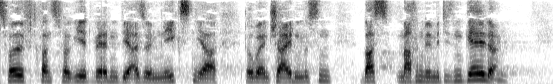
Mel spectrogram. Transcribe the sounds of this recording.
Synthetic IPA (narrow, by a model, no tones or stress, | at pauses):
t͡sv̥œlftʁ̥ansfɛʁiːɐtv̥eːɐdn̩viːɐʔalzoɪmnɛːçstn̩jaːɐd̥aʁyːbɐɛntʃaɪdn̩mʏsn̩ | vasmaχn̩viːɐmɪt̚d̥iːzn̩ɡɛldɐn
